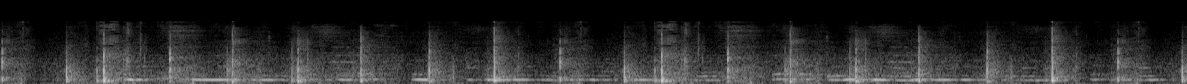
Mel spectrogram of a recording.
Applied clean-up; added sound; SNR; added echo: none; Walk, footsteps / Siren; -3 dB; reverberation time 0.9 s.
